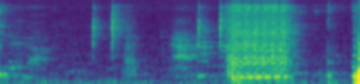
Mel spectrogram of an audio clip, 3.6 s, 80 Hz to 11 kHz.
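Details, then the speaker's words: 2008 Honda CR-V power door lock after the noisy actuator was disassembled and repaired; unlocking gives a short, smooth motor whirr and one clean thunk with no grinding, noise resolved. "Abriu. Essa não tá mais fazendo barulho. Essa resolveu."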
